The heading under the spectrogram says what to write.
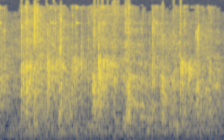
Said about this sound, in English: That would be called a smattering of applause.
